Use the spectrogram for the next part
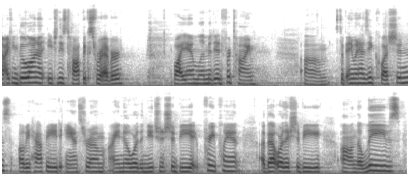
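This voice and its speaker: A woman's voice: medium pitch, darkish tone, a little hiss or hum. A woman presenting farming advice at a workshop in a casual, blunt, folksy way. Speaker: agricultural presenter.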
